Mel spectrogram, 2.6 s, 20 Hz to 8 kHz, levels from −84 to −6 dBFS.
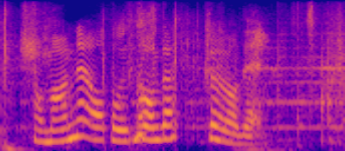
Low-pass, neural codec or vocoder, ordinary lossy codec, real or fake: none; codec, 16 kHz, 1 kbps, X-Codec, HuBERT features, trained on balanced general audio; none; fake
